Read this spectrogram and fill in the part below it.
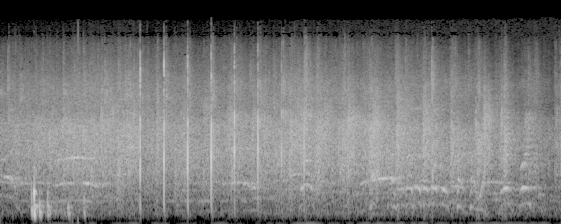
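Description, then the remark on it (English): An audience in a church sanctuary on a Sunday morning applauds in a steady wash of clapping, with a run of sharp, evenly spaced louder claps standing out in the middle, and scattered voices calling out underneath. “Oh, clap your hands in the sanctuary if you thank God for mercy.”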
